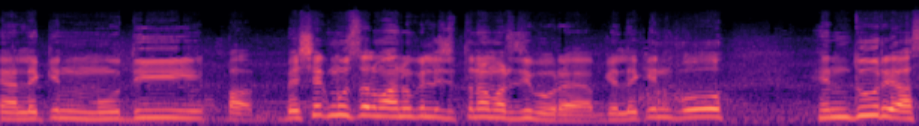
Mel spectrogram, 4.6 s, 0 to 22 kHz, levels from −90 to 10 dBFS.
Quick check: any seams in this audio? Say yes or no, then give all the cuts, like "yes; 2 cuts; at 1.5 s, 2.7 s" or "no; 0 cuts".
no; 0 cuts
